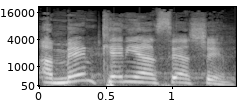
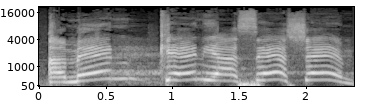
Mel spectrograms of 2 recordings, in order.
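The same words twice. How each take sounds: First: Said in the usual way. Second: אמן כן יעשה השם drawn out slowly, higher, each word weighed; slow emphatic amen. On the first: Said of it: "מה זה היה לה לומר". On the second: Shown as a demonstration. A teacher showing what Sarah should have said, slow and solemn. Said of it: "היה לה לומר".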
